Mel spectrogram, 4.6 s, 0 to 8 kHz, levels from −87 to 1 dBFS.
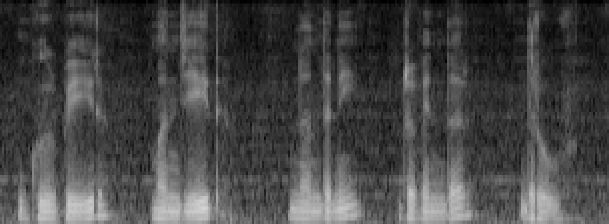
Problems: constant background noise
